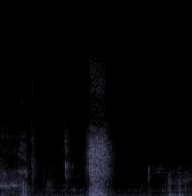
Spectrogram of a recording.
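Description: A man lets out a loud breath.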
